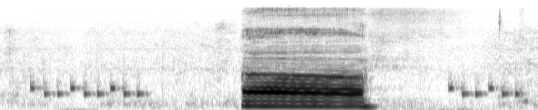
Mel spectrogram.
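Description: Incoming telephone call: a quick run of short, evenly spaced beeps, then a loud, steady buzzing ring lasting about a second, followed by more short beeps.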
